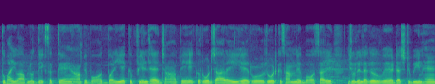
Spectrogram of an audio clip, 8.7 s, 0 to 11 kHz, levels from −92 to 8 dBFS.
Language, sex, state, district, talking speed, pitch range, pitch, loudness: Hindi, male, Chandigarh, Chandigarh, 225 wpm, 115-120 Hz, 120 Hz, -15 LUFS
